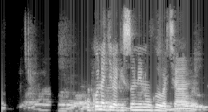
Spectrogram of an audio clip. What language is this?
Kinyarwanda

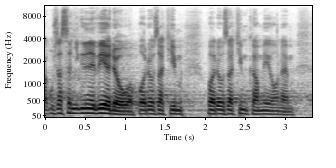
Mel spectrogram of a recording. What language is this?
Czech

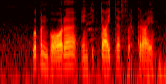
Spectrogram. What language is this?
Afrikaans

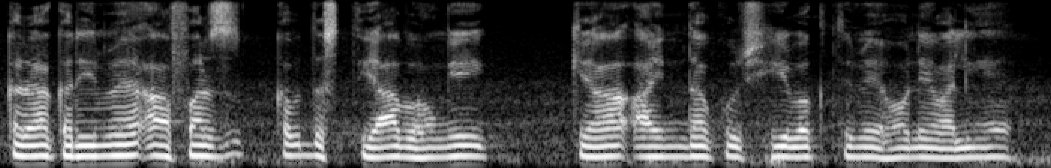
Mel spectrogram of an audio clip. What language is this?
Urdu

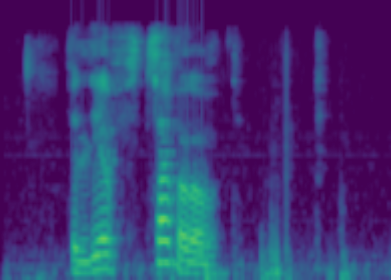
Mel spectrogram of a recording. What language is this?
Kabyle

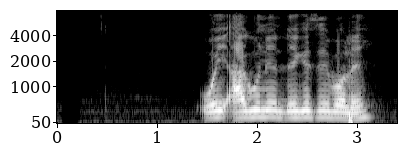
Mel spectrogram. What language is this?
Bangla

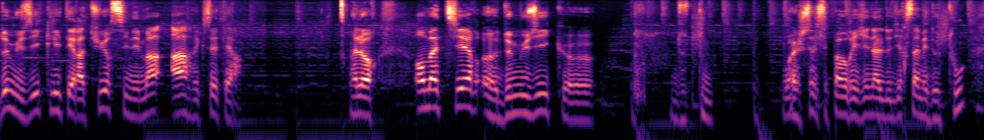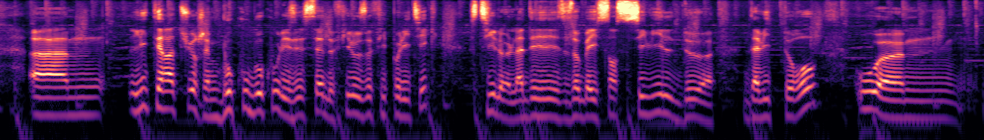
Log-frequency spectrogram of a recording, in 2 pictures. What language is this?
French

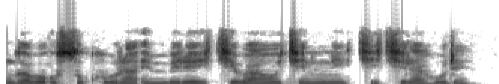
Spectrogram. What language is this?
Kinyarwanda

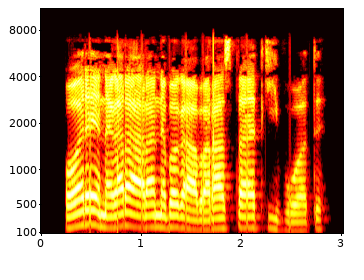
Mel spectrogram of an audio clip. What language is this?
Kalenjin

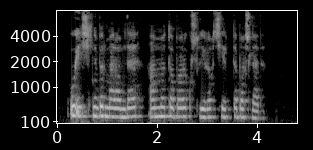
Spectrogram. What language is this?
Uzbek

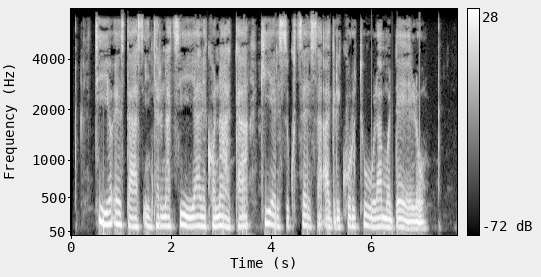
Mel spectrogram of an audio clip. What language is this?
Esperanto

